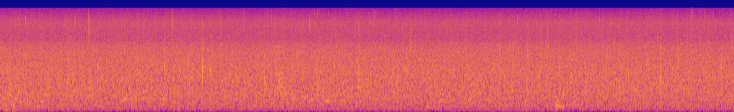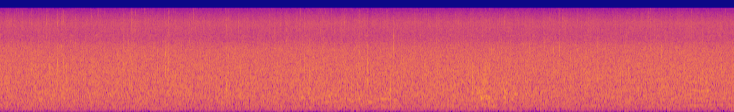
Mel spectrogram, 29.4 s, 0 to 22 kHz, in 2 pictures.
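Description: Steady rain falling on jungle leaves, with scattered sharper drops hitting close by, two of them louder at about 4 and 22 seconds in.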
